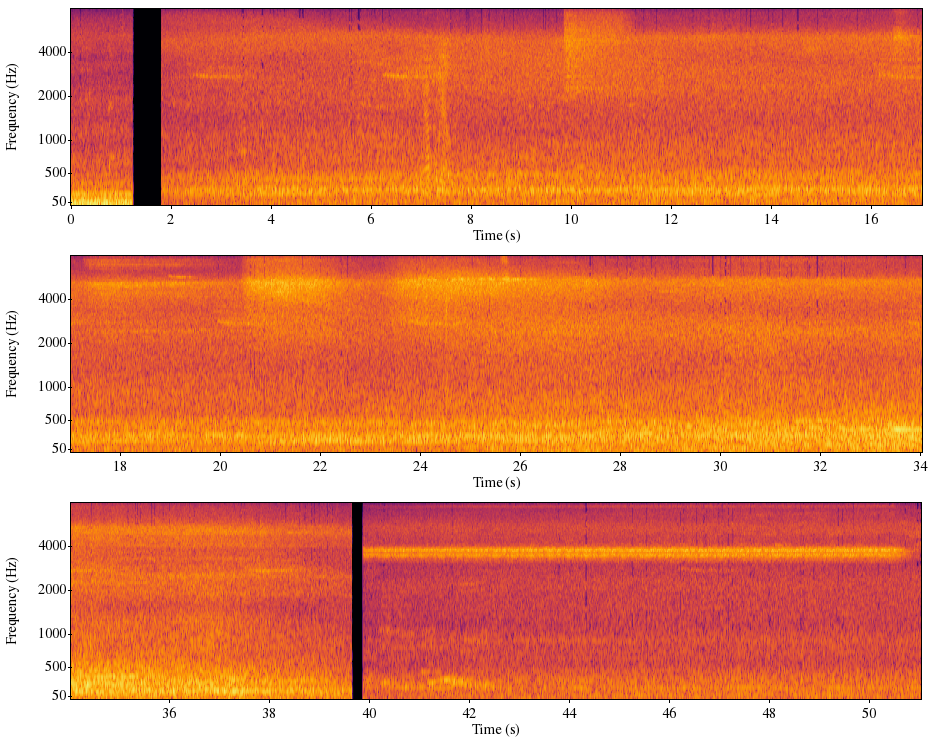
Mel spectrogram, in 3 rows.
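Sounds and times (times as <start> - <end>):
train wheels rumbling on rails: 2.9 - 39.6
high-pitched squeal: 39.9 - 50.8.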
